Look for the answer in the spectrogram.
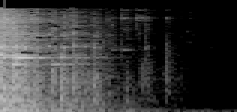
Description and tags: verre brisé broken glass
verre, bris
